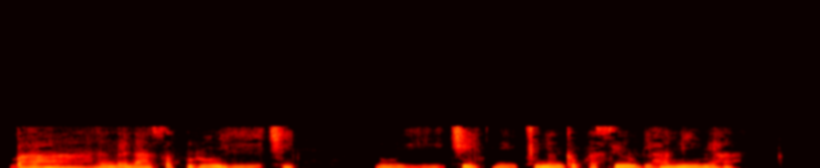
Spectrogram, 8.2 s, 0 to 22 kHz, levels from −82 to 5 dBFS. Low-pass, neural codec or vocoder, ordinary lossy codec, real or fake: 5.4 kHz; codec, 16 kHz in and 24 kHz out, 0.6 kbps, FireRedTTS-2 codec; MP3, 24 kbps; fake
